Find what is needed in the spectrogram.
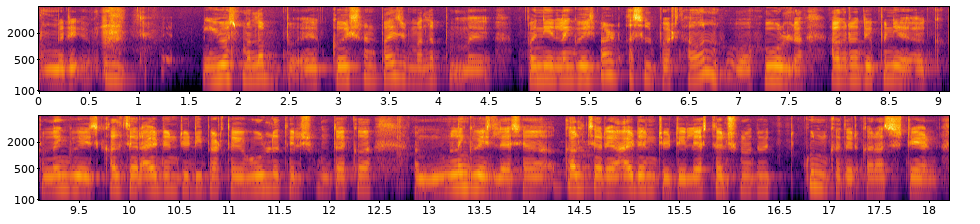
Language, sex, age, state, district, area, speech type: Kashmiri, male, 18-30, Jammu and Kashmir, Kupwara, rural, spontaneous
